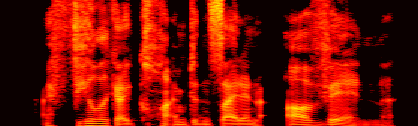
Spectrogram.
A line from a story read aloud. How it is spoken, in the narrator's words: Tim groans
